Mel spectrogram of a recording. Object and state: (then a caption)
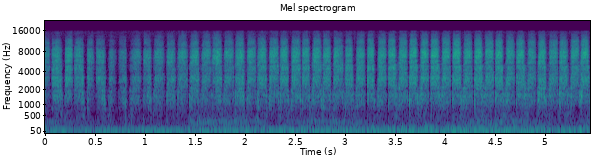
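Marker rubbing on paper. The fine tip of a white felt marker, held in the fingers, rubs back and forth over a thin, flat paper coloring sheet with a printed Harry Potter illustration lying on a table. About fifty quick, steady strokes produce a bright, dry scratching hiss with almost no low end. The strokes grow slightly louder as the rubbing continues.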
